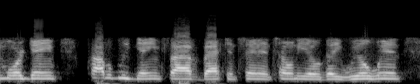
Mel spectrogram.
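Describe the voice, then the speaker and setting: A man at medium pitch with monotone, flat intonation. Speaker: radio co-host, basketball analyst. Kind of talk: casual sports chat. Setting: phone call.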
